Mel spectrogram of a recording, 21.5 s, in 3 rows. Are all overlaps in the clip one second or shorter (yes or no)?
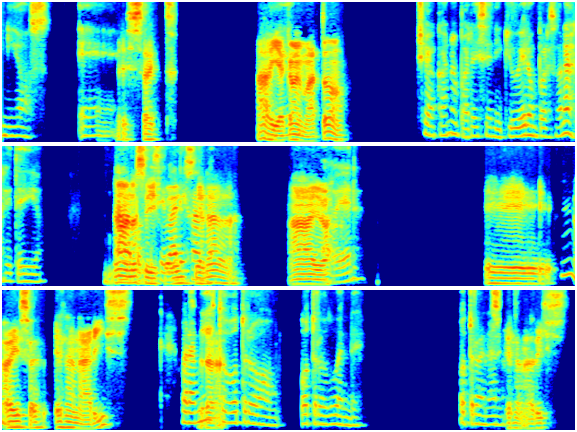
no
